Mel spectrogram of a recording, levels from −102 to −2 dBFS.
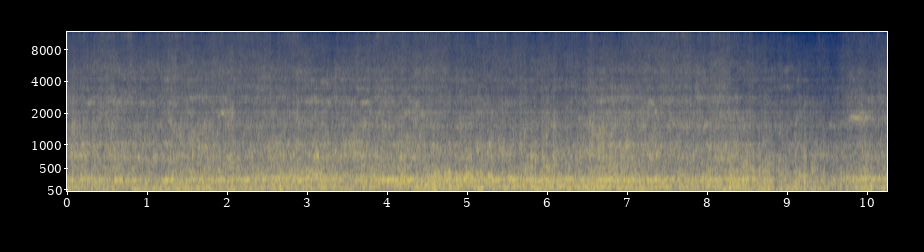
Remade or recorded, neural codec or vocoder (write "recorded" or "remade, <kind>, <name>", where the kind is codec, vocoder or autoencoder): remade, codec, HILCodec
